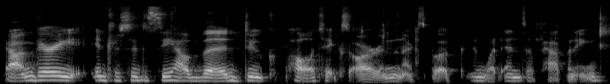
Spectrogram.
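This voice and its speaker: A woman's voice: on the low side, moderate pace, husky. A woman chatting in a casual, reflective and agreeable way in a book discussion on a video call. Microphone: online group video call.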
